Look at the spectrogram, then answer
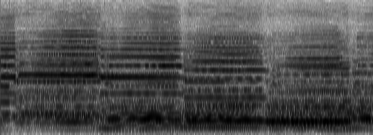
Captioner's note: none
